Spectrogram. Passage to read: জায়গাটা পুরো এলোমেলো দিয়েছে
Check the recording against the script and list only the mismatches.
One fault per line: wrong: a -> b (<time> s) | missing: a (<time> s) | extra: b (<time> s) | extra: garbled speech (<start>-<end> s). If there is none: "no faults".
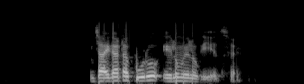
no faults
